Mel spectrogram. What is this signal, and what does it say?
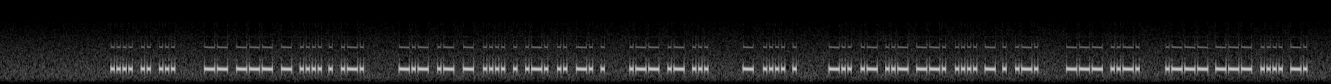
Morse code, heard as a keyed tone, hand-sent with a paddle, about 40 wpm, 720 Hz. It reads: HIS MOTHER KATHERINE WAS THE DAUGHTER OF JOHN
